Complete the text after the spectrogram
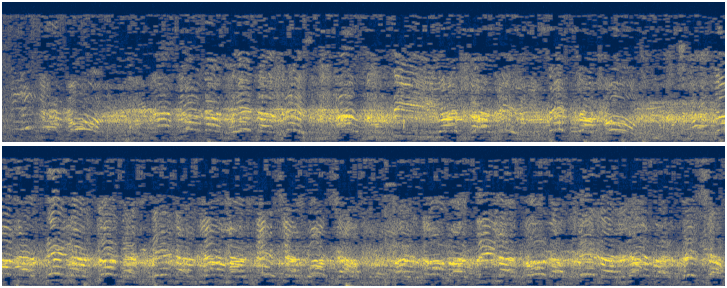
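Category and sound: crowd, children shouting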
